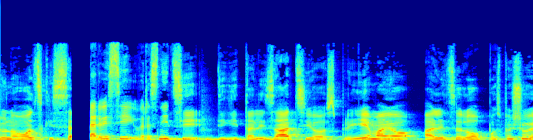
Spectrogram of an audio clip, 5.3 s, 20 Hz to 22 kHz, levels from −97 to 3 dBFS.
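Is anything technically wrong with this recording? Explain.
Yes. The speech has two linked faults near the start.

From 0.71 to 0.91 s there is a playback stall. The speech cuts out in mid-flow for about 0.19 s. It then resumes. The likely cause is the player running short of buffered data, or its playback thread being blocked. Until it recovered, it had nothing to send to the output.

From 0.91 to 1.68 s comes catch-up at higher speed. The player resamples its backlog to run 1.25 times faster. This wins back the time lost in the gap. Because the speed-up is done by resampling, pitch rises with it, by roughly four semitones. The speech sounds hurried and audibly higher. At 1.68 s it drops back to normal speed and pitch.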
